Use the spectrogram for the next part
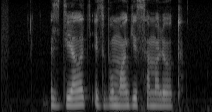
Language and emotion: Russian, neutral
